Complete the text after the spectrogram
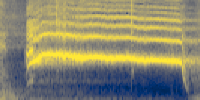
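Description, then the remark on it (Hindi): A woman lets out a single loud, high-pitched scream lasting about two seconds, holding steady before dropping off sharply at the end, with no talking. “उसकी आंखों के सामने अपनी लाल लाल आंखें लाके वापस चीखी”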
